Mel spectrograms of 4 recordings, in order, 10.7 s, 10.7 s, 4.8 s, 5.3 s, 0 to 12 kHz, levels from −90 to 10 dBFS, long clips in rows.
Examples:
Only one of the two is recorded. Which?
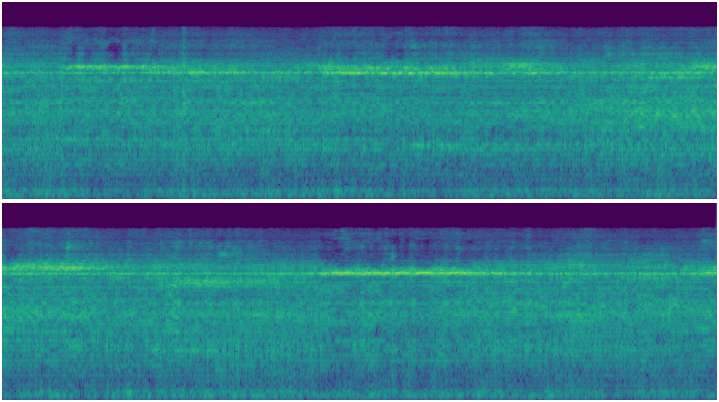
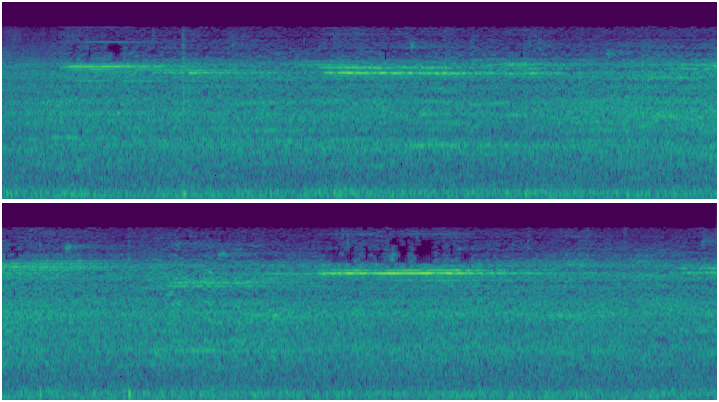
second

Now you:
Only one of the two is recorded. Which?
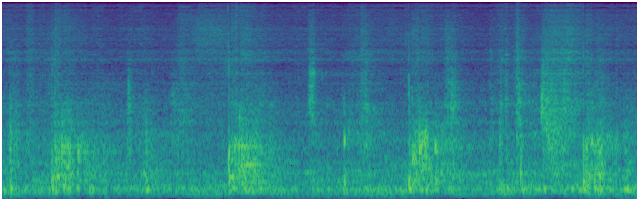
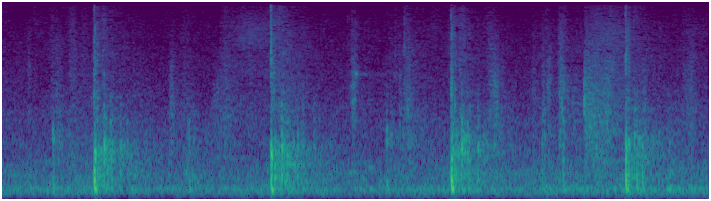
second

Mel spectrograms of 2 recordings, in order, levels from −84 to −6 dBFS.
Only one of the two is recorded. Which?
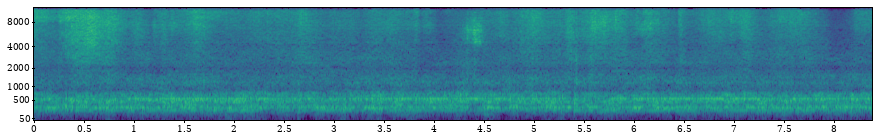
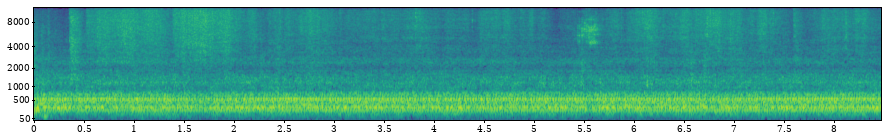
second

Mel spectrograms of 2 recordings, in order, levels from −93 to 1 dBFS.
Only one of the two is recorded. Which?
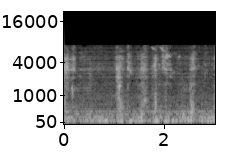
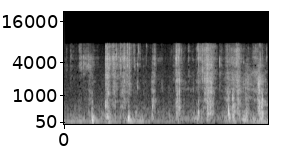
second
